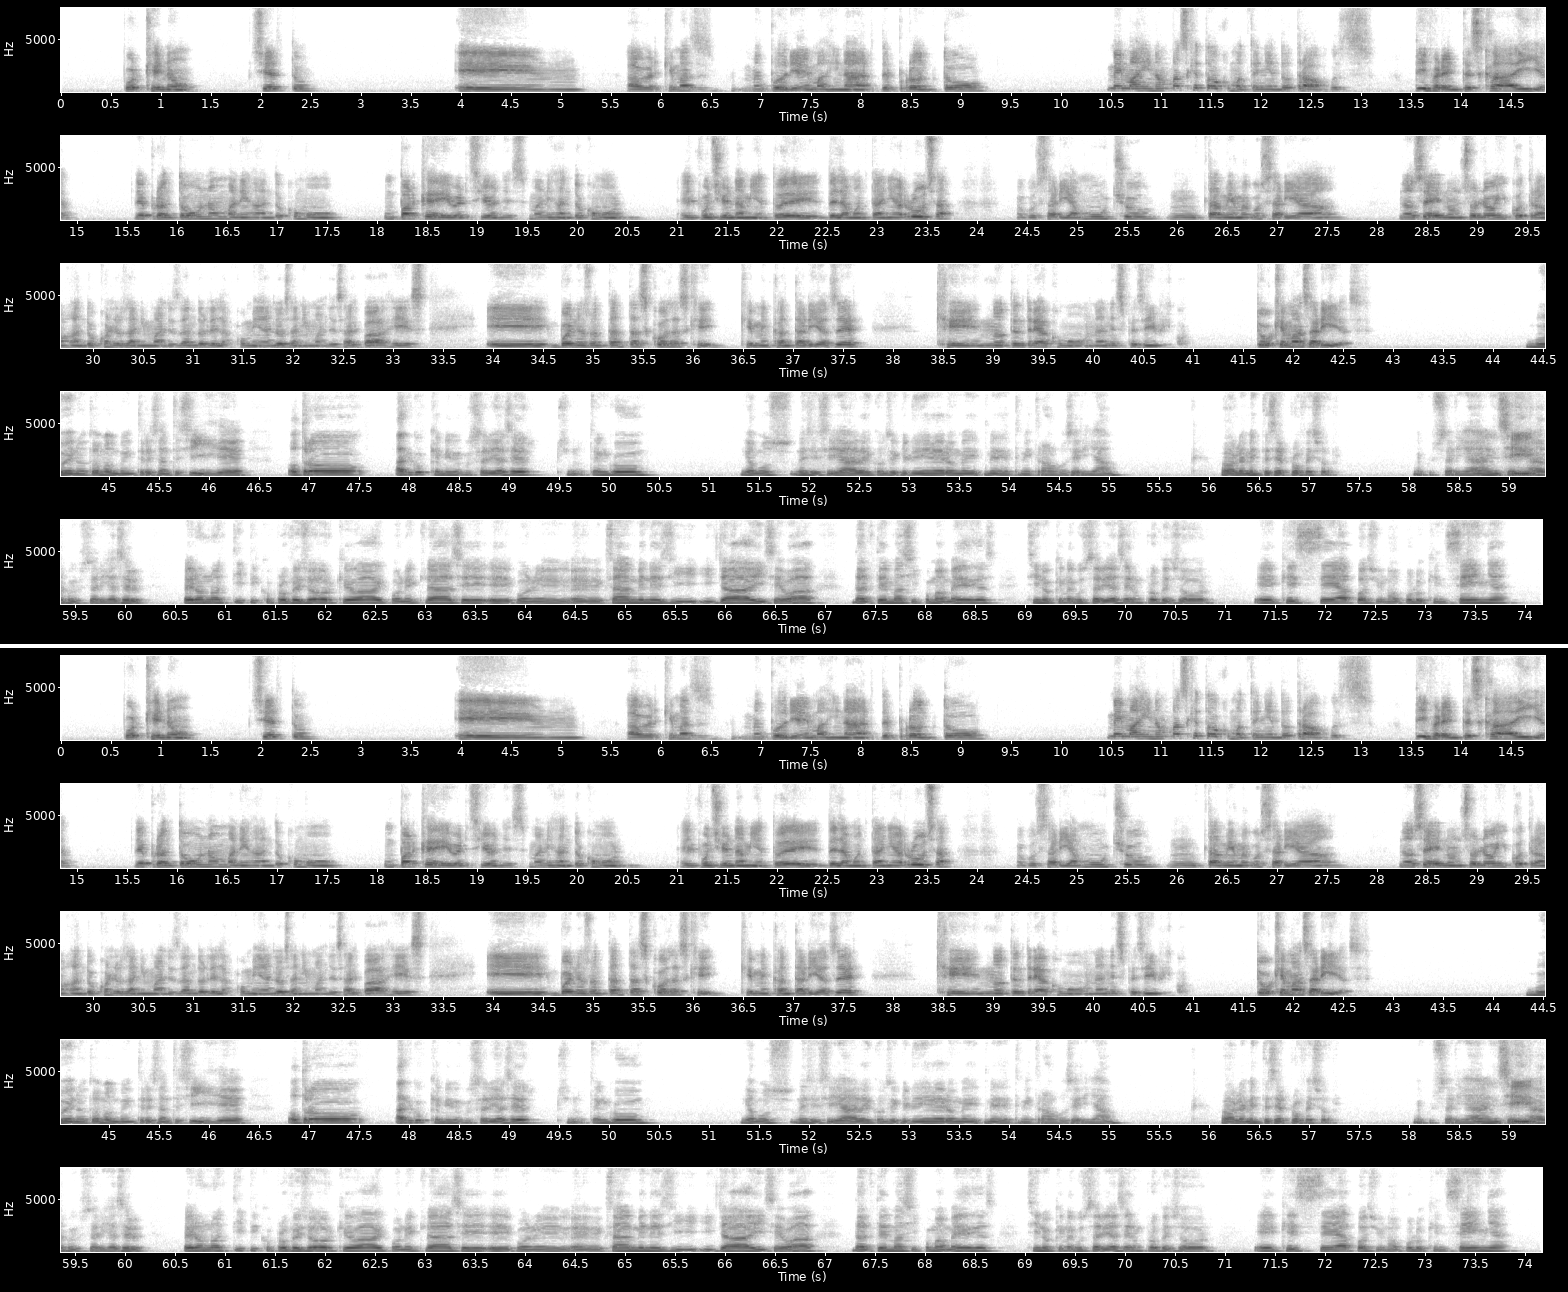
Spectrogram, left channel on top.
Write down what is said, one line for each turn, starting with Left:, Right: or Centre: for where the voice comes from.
Right: por qué no? ¿Cierto? Em, a ver, ¿qué más me podría imaginar? De pronto, me imagino más que todo como teniendo trabajos diferentes cada día. De pronto uno manejando como un parque de diversiones, manejando como el funcionamiento de de la montaña rusa Me gustaría mucho. mm, También me gustaría, no sé, en un zoológico trabajando con los animales, dándole la comida a los animales salvajes. Eh, bueno, son tantas cosas que, que me encantaría hacer que no tendría como una en específico. ¿Tú qué más harías?
Left: Bueno, Tomás, muy interesante. Sí, eh, otro, algo que a mí me gustaría hacer, si no tengo, digamos, necesidad de conseguir dinero me- mediante mi trabajo, sería probablemente ser profesor. Me gustaría enseñar,
Right: Sí,
Left: me gustaría ser, pero no el típico profesor que va y pone clase, eh, pone eh, exámenes y, y ya, y se va, da el tema así como a medias, sino que me gustaría ser un profesor eh, que sea apasionado por lo que enseña,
